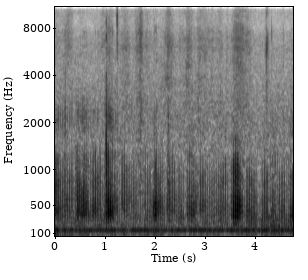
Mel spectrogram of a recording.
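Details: Sleeping kittens Snowy, Furry and Zoe give a gentle buzzing purr, swelling roughly once a second with each breath, a few soft snore-like puffs, and a steady hum behind.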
